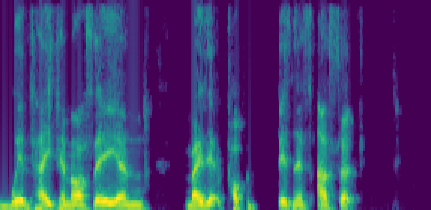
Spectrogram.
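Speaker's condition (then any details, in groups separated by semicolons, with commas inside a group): Brain bleed with facial paralysis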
